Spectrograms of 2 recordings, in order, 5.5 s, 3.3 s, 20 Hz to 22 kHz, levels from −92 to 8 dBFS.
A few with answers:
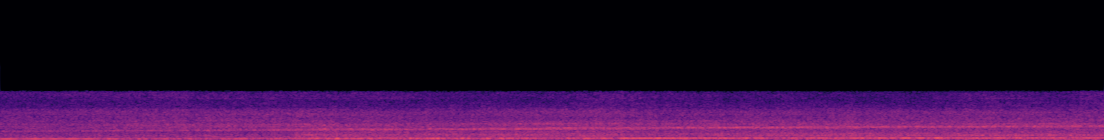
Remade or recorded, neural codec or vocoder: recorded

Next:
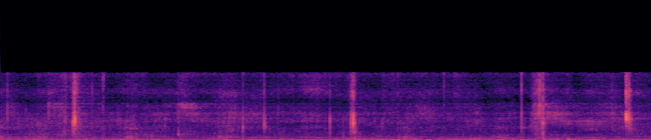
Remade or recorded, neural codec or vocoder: remade, codec, SNAC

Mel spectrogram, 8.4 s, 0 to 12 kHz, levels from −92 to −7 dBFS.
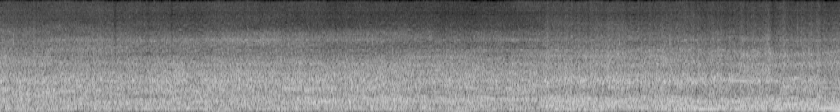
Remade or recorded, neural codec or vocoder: remade, codec, SNAC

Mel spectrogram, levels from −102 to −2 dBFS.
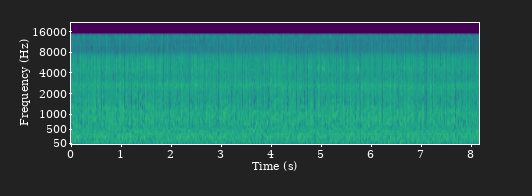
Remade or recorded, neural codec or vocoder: remade, vocoder, BigVGAN v2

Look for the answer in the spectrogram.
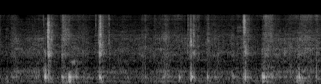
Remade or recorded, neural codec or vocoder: remade, vocoder, Vocos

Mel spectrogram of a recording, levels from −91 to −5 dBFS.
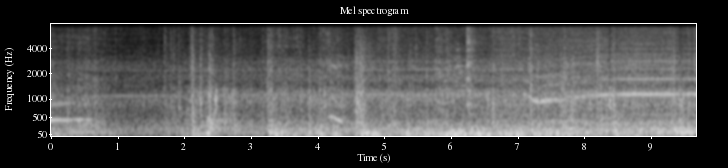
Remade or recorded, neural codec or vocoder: recorded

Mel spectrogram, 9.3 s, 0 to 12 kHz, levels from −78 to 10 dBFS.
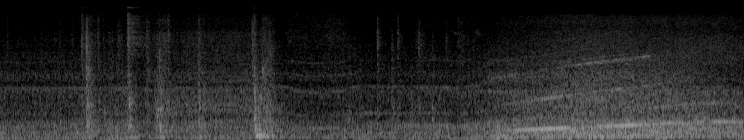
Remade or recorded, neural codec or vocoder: recorded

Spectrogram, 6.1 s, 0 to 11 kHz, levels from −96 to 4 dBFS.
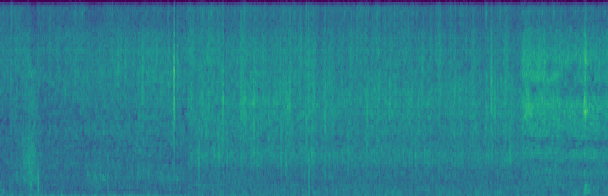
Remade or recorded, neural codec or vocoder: remade, vocoder, WaveNeXt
